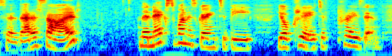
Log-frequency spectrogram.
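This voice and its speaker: A woman's medium-pitched voice at a moderate pace, with lively intonation. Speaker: art teacher. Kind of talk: tutorial. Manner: animated. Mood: calm, warm, reflective. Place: studio. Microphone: camera far.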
